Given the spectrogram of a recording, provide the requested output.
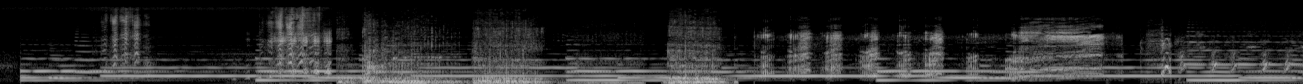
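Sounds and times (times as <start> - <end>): goats bleating: 1.0 - 1.6, 2.6 - 3.4, 10.1 - 11.1.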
